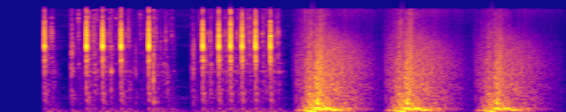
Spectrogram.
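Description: Intro sound effects: a quick run of typewriter-style key clicks, then three heavy thuds about two-thirds of a second apart.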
